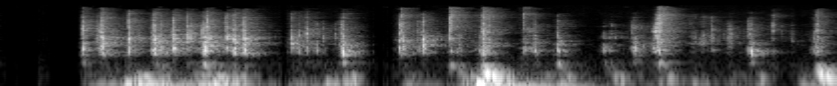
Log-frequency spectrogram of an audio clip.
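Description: Rapid typing on a computer keyboard: two runs of quick keystrokes with a brief pause about two seconds in.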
